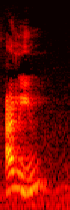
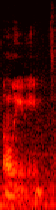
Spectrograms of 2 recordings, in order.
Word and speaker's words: Aline: And my name in French is pronounced Aline, but being Brazilian, we pronounce Alini Alini. So when we moved to the U.S., my name became Alini.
